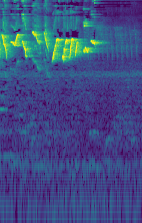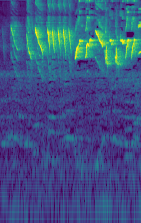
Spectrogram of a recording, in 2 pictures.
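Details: Energetic gacor singing by an oriental white-eye (pleci): thin, high chirps slurring up and down in quick succession, a brief quiet gap near the middle, then the twittering resumes at the same rapid pace.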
